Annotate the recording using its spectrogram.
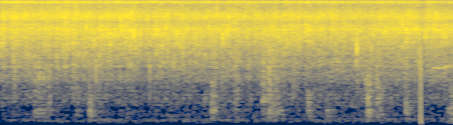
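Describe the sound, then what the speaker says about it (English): Onion being stirred in a hot pan for a cabbage sabji, a steady broadband sizzle running throughout with faint scraping stir clicks scattered across it and no voices. "I put the onion, stir it"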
